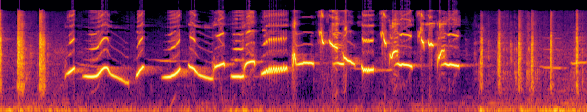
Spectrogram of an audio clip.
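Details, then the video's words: White-rumped shama singing aggressively to provoke other shamas: a loud run of clear whistled notes, many swooping down then up, delivered in quick succession, ending in short sharp clicks. "bergaya agresif kicaunya mendongkrak murai lain"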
